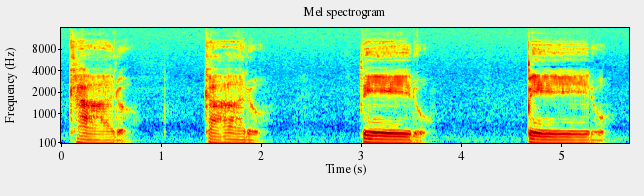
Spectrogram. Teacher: But when it's between vowels, it's softer. It's like a soft flap, like American English TT in butter, similar to the Arabic ra, caro, caro, pero, pero.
